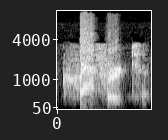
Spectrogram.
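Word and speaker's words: Crafford: Yes, sir, my name is Tom Crawford. Last name is spelled C-R-A-F-F, as in Fred, O-R-D, and I'm the director of the Office of Project Management and Permitting.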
